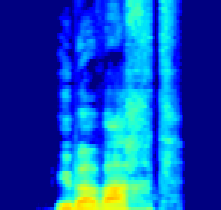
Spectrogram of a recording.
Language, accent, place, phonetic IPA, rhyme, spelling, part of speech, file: German, Germany, Berlin, [ˌyːbɐˈvaxt], -axt, überwacht, verb, De-überwacht.ogg
- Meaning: 1. past participle of überwachen 2. inflection of überwachen: second-person plural present 3. inflection of überwachen: third-person singular present 4. inflection of überwachen: plural imperative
